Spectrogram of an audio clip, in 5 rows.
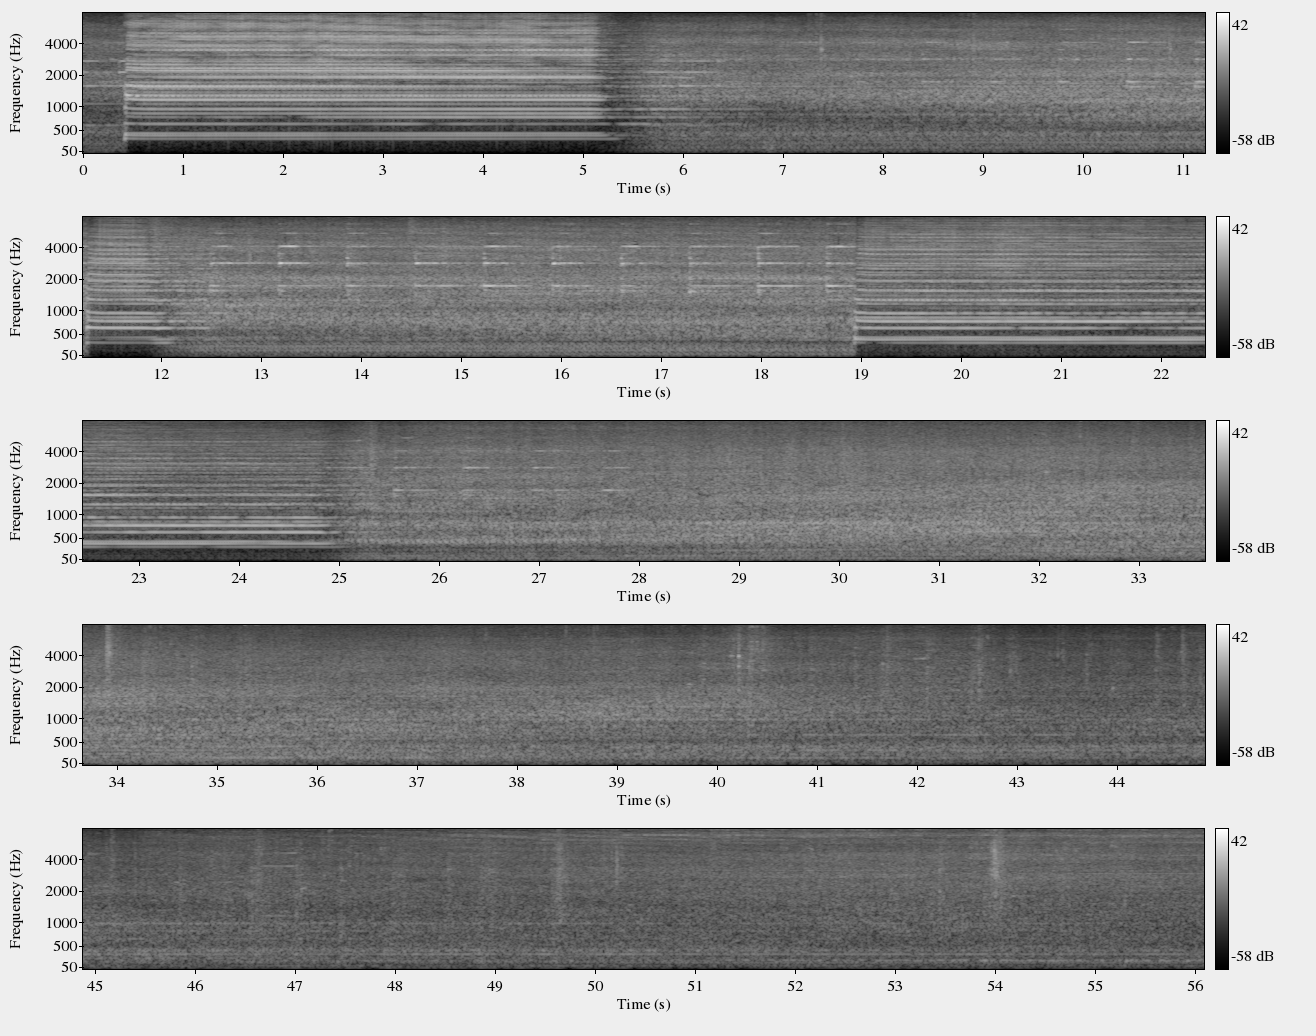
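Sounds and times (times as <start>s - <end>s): train wheels rumbling on rail: 0.0s - 56.0s
train air horn blast: 0.4s - 6.4s, 11.2s - 12.6s, 18.9s - 25.2s.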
